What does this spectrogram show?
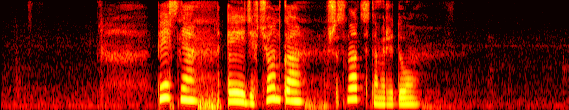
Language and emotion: Russian, sad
